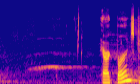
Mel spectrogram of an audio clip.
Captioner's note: cheering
